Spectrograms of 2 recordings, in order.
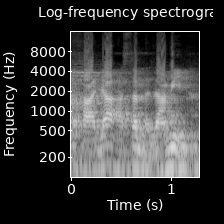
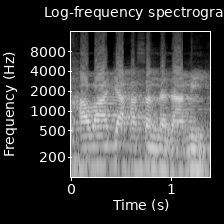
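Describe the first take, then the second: First: The 'w' after 'kh' is silent. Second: The 'w' after 'kh' is pronounced. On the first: This is how the name is read aloud. "पढ़ते हैं" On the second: This is how the name is written. "लिखते हैं"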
